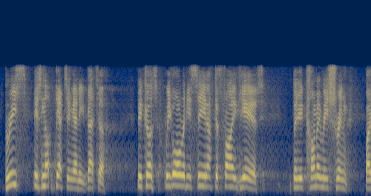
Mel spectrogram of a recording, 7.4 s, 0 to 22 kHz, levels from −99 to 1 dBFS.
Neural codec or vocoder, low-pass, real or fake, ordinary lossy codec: codec, 16 kHz, 1 kbps, FunCodec, trained on Chinese and English, 50 frames a second; 5.4 kHz; fake; none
